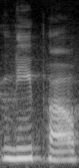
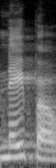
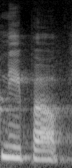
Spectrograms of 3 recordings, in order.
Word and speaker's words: Nepo: Listen by the brilliant poetic and deep Mark nepo and that is how you say his name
